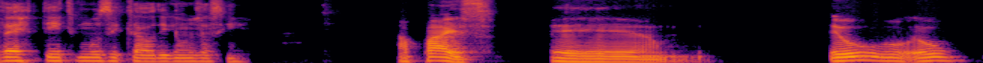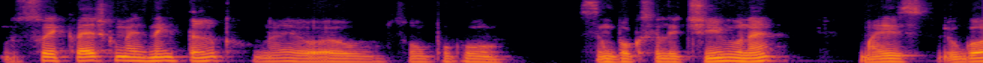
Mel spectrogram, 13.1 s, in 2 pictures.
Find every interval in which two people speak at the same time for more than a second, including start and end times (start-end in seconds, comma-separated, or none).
none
